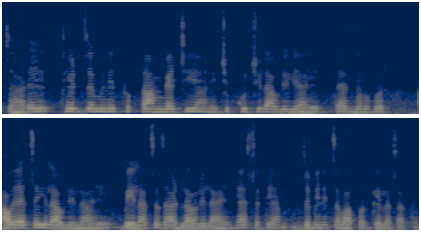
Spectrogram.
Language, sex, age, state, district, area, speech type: Marathi, female, 60+, Maharashtra, Osmanabad, rural, spontaneous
